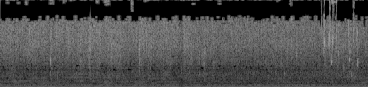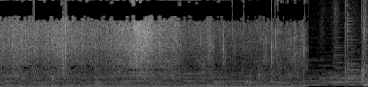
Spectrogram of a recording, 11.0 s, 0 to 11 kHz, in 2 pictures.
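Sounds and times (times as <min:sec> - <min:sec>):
water sizzling in a hot pan: 0:00.0 - 0:10.2
spatula scraping a pan: 0:06.3 - 0:10.2.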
